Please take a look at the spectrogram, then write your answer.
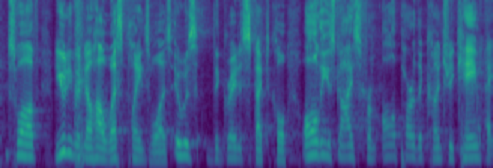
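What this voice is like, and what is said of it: Impression of the host's speaking style. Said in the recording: “does an impression of me talking about West Plains”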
